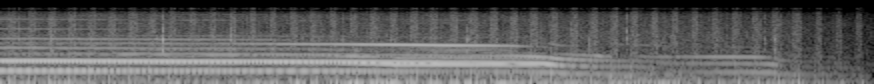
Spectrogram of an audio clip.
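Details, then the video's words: Two wild grey wolves howling in unison before a camera trap at night in the Frýdlant area of Czechia, sustained level tones that slide down in pitch and fade toward the end. "Vyjící vlci na Frýdlantsku"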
